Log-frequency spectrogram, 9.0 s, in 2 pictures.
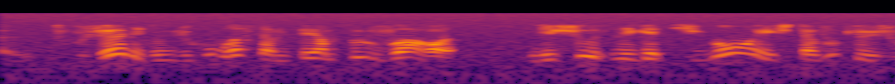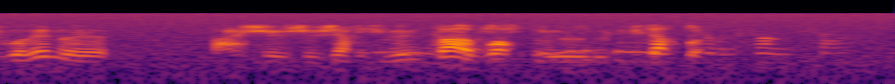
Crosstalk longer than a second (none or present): present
